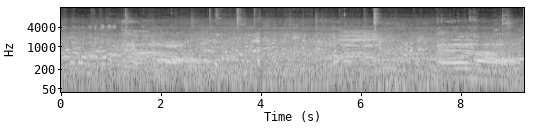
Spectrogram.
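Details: Sahiwal calves at a Gazipur cattle market during bargaining: a couple of moos near the end, partly masked by loud crowd talk and general market bustle.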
